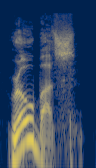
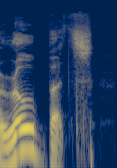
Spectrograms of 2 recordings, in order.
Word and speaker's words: robots: Robots, 啊这个字不要念成 robots, 叫 robots。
